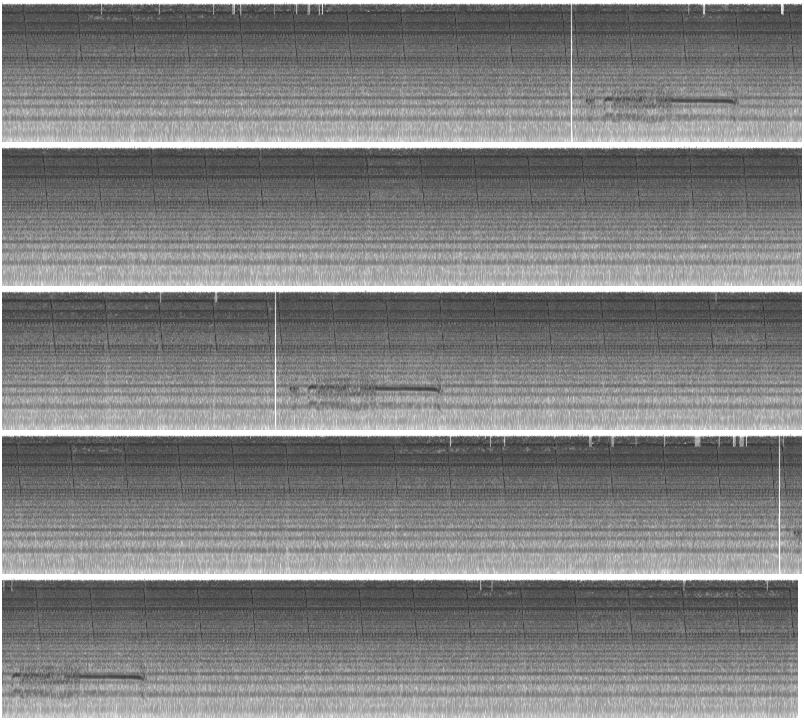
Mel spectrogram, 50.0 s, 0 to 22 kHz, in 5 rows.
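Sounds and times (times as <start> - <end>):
buzzing drone of sound effects: 0.0 - 49.9
rooster crow sound effect: 7.2 - 10.0, 23.4 - 26.1, 39.6 - 42.6.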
